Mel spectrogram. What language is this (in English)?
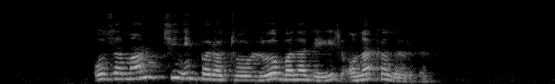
Turkish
